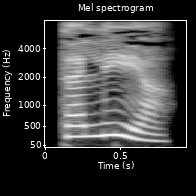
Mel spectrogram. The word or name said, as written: ತಲ್ಲೀಯ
